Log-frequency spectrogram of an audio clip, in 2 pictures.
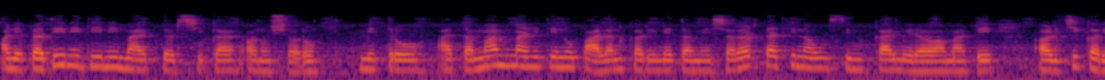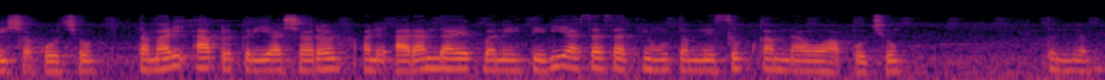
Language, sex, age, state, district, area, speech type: Gujarati, female, 30-45, Gujarat, Kheda, rural, spontaneous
